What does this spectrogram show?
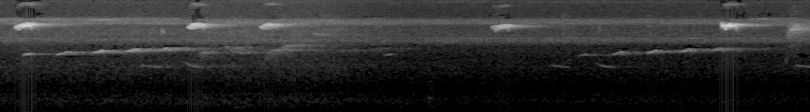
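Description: Bird calls: five short, sharp, high calls, with two runs of quieter chirping notes stepping upward in between, over a steady high hiss.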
